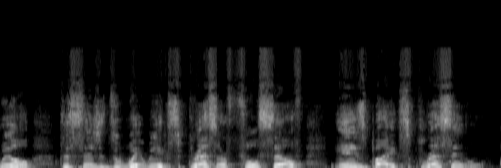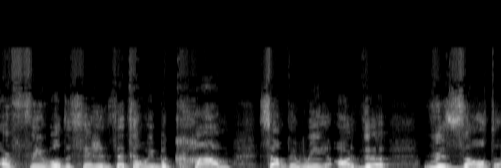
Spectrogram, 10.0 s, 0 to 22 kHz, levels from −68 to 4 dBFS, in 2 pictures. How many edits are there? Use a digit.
0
